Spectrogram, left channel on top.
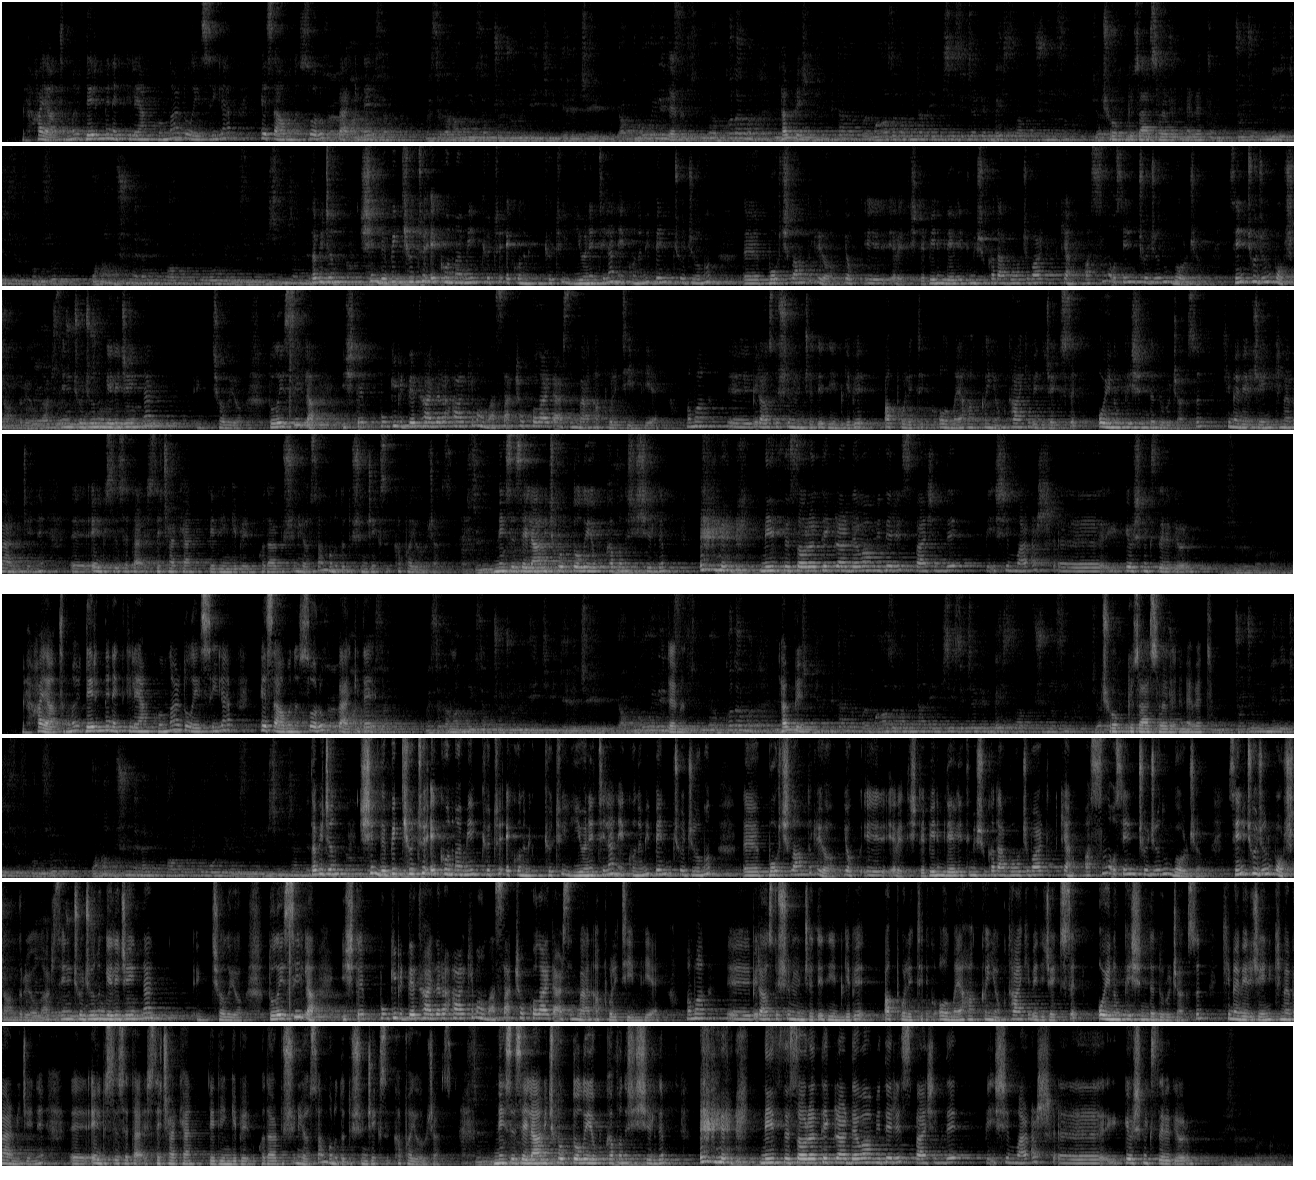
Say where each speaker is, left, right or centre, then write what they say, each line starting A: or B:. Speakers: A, on the right; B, on the right.
A: hayatımı derinden etkileyen konular dolayısıyla hesabını sorup
B: Mesela
A: belki
B: anneysen,
A: de
B: mesela
A: hı
B: anneysen
A: hı,
B: çocuğunu eğitimi, geleceği ya buna oy veriyorsun
A: demem.
B: sen ya. Bu kadar mı e,
A: Tabii
B: şey, gidip bir tane mağazadan bir tane elbiseyi seçerken 5 saat düşünüyorsun. Ya
A: çok
B: şurada gelecek
A: güzel söyledin
B: çocuğu
A: evet.
B: yani çocuğunun geleceği söz konusu. Ona düşünmeden gidip paldır küldür oy veriyorsun ya. Hiç mi sende
A: Tabii canım.
B: insaf
A: Şimdi
B: yok yani
A: bir
B: vicdan?
A: kötü ekonomi, kötü ekonomik, kötü yönetilen ekonomi benim çocuğumun e, borçlandırıyor. Yok, e, evet işte benim devletimin şu kadar borcu var derken aslında o senin çocuğunun borcu. Senin çocuğunu borçlandırıyorlar.
B: Tabii ya çocuğu
A: Senin çocuğunun
B: boşlandırıyor.
A: geleceğinden e, çalıyor. Dolayısıyla işte bu gibi detaylara hakim olmazsan çok kolay dersin ben apolitiyim diye. Ama e, biraz düşününce dediğim gibi apolitik olmaya hakkın yok. Takip edeceksin. Oyunun peşinde duracaksın. Kime vereceğini, kime vermeyeceğini e, elbise sete- seçerken dediğin gibi o kadar düşünüyorsan bunu da düşüneceksin, kafa yoracaksın.
B: Yani senin
A: Neyse
B: en azından
A: Selami çok doluyum, kafanı
B: evet.
A: şişirdim. <laughs>
B: Aynen.
A: Neyse
B: Aynen.
A: sonra tekrar devam ederiz. Ben şimdi bir işim var. E, görüşmek üzere diyorum.
B: Görüşürüz. Bay bay.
